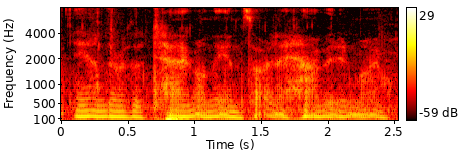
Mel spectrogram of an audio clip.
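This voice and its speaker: Speech at a moderate pace comes through with noticeable background noise present. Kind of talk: ASMR thrift haul ramble to camera. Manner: soft whispering with gum chewing.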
